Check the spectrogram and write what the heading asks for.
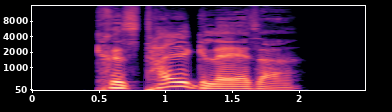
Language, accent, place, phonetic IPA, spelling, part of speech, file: German, Germany, Berlin, [kʁɪsˈtalˌɡlɛːzɐ], Kristallgläser, noun, De-Kristallgläser.ogg
- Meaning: nominative/accusative/genitive plural of Kristallglas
